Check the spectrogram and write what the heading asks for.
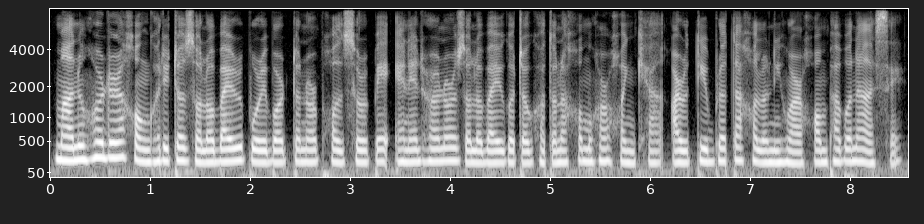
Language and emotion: Assamese, neutral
